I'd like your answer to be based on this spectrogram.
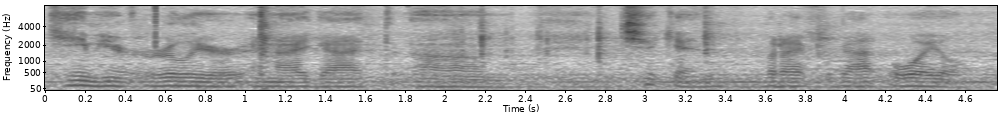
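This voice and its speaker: Music can be heard in the background. Over it, a man talks at a very slow pace. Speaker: travel vlogger. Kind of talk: casual vlog chat. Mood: cheerful, playful. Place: shop. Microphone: phone near.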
